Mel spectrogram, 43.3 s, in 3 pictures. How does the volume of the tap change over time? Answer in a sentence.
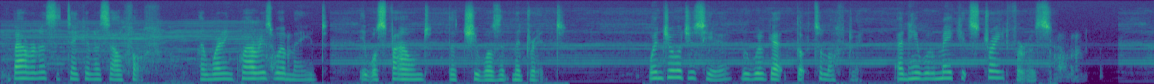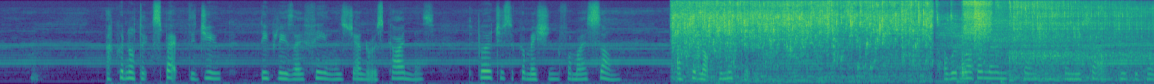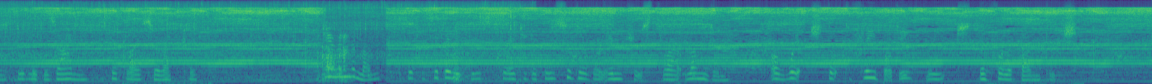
The volume of the tap goes down.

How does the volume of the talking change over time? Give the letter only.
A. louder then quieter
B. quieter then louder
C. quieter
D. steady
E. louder
D.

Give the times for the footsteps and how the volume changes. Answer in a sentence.
The footsteps can't be heard in this clip.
